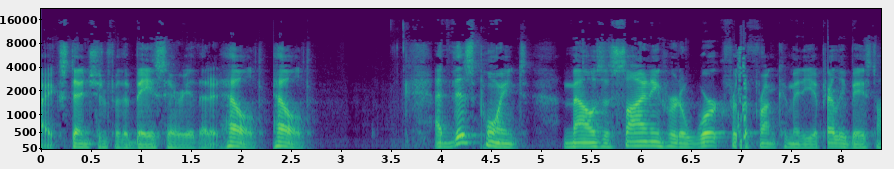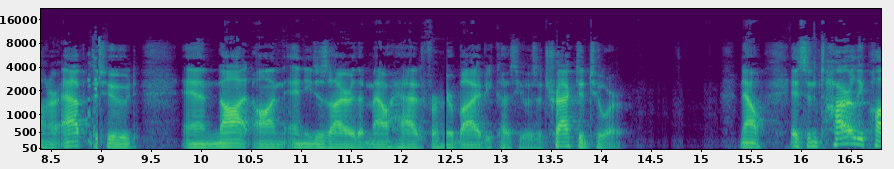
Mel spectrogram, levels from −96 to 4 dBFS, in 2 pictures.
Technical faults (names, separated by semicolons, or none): CD skip; frames out of order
